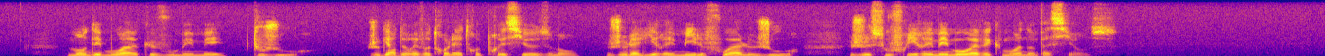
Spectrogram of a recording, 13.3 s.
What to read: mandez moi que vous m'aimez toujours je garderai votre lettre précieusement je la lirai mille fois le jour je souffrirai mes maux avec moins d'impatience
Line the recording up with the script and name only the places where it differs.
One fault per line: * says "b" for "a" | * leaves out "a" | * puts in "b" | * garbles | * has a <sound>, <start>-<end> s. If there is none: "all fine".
all fine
